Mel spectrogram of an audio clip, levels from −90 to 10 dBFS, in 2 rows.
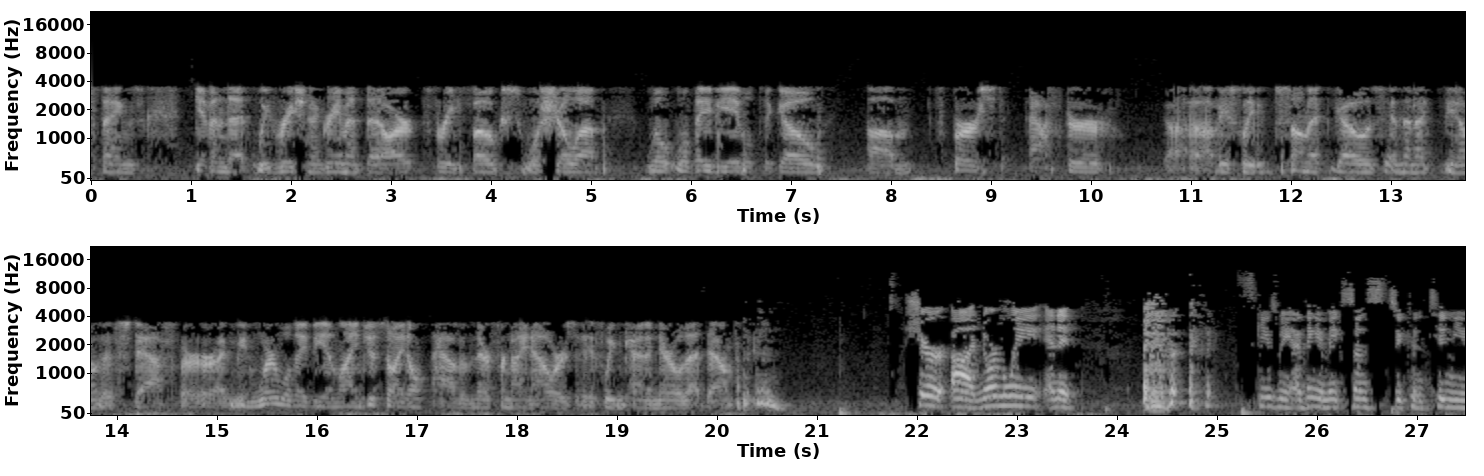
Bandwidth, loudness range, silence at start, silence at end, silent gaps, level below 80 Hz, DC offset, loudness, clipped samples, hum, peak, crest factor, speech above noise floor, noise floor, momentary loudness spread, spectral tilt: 7.2 kHz; 6 LU; 0 s; 0 s; none; -48 dBFS; under 0.1%; -24 LUFS; under 0.1%; none; 0 dBFS; 24 dB; 21 dB; -45 dBFS; 13 LU; -1 dB/octave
